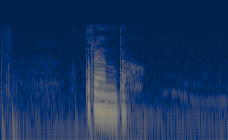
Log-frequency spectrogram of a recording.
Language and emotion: Russian, neutral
